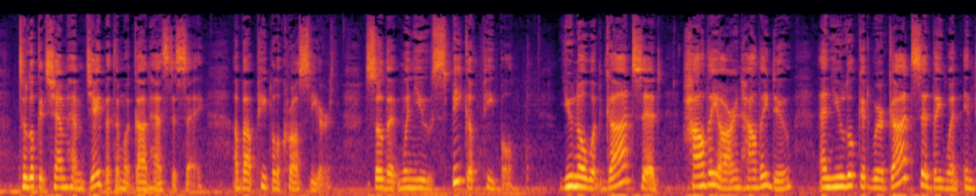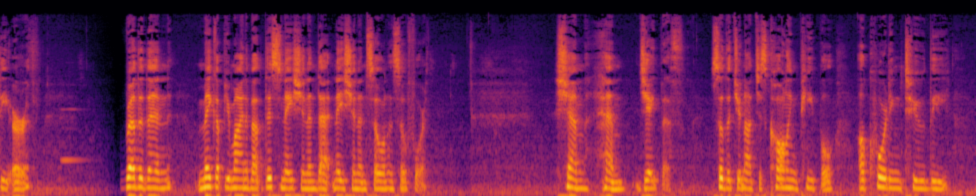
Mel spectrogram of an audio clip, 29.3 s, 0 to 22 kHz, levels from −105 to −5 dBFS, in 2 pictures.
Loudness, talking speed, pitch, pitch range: -24 LUFS, 160 wpm, 170 Hz, 155-190 Hz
